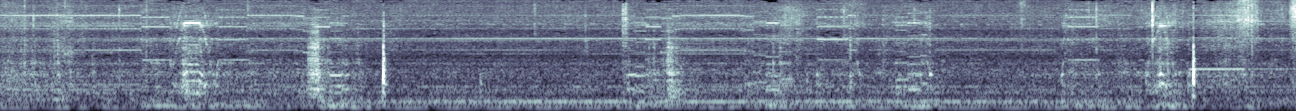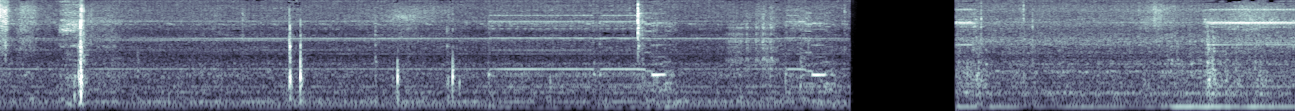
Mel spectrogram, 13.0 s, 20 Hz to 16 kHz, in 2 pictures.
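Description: A DIY Print Rite 3D printer heats its extruder and prints, giving off a steady mechanical hum with stepper-motor whirs, short tonal whines and occasional clicks and beeps, continuous and close.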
